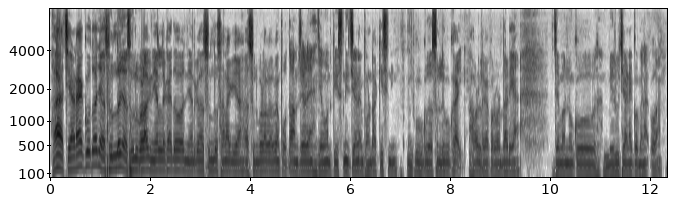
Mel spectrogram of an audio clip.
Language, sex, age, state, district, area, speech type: Santali, male, 30-45, West Bengal, Dakshin Dinajpur, rural, spontaneous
